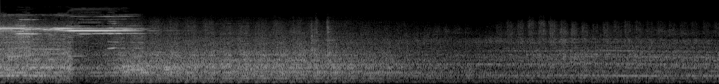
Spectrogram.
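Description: Steel wheels of a passing passenger train squealing loudly, the squeal dying away about a second and a half in. After that a quieter, steady running sound from the Fairbanks-Morse H-12-44 switch locomotive's opposed-piston diesel engine.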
